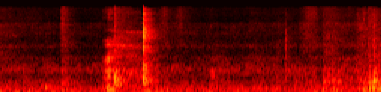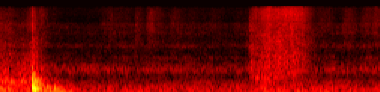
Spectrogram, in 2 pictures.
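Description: Light taps and knocks from handling things on a cloth-covered table: two small clicks about a second in, a louder knock about three and a half seconds in, and a brief rustle near the end.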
